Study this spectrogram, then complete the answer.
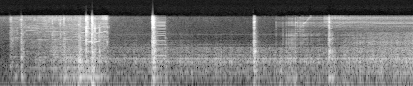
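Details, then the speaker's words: Nintendo Wii reading a Super Smash Bros. Brawl disc, the only disc that does this: faint spinning whirr with irregular clicks and clunks as the drive struggles, game recognised but slow to read with a delay; owner unsure if normal. "this is the only disc I have that does this it's just a little bit slower when it comes to reading a dis don't believe me I'm just wondering if if this noise is normal"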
